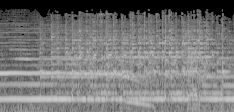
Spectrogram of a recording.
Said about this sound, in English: So it's all about the cowbell. It's all about the sounds of bike racing.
